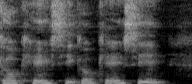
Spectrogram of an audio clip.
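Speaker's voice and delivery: play-acted very high, excited cheering scream. Retelling being cheered on at mile twenty-two: imitating Maddie screaming.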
